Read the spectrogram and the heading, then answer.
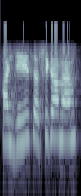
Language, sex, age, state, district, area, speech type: Punjabi, female, 18-30, Punjab, Tarn Taran, rural, conversation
